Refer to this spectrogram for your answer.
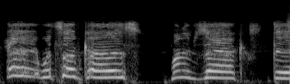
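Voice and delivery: very high, squeaky cartoon voice; squeaky tiny voice. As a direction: squeak it like a tiny talking penis. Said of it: "you would talk like this".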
